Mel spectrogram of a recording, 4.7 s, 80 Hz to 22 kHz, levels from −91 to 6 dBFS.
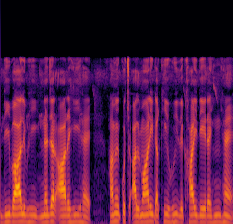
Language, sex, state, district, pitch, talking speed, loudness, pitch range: Hindi, male, Bihar, Vaishali, 120 Hz, 205 wpm, -22 LUFS, 115-125 Hz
